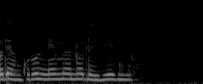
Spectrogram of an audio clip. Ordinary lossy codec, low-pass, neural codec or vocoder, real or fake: none; none; vocoder, 44.1 kHz, 128 mel bands, Pupu-Vocoder; fake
